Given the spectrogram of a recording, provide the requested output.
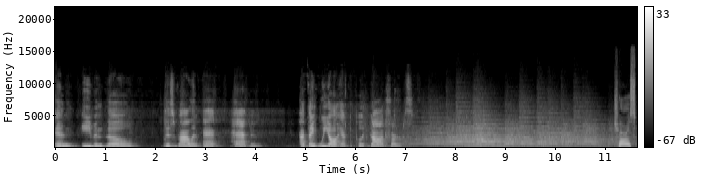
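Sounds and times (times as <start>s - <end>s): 
speech: 0.0s - 4.2s, 4.9s - 7.2s, 11.2s - 11.6s
several church bells pealing together: 7.2s - 11.2s.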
